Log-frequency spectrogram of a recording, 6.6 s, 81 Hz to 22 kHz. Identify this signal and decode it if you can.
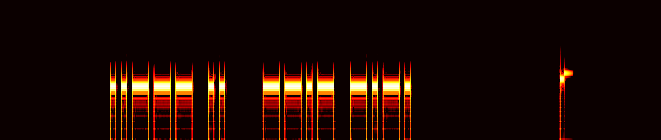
Morse code, heard as a keyed tone, about 22 wpm, 700 Hz. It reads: 2I QC
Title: Winter Field Day Exchanges 22wpm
